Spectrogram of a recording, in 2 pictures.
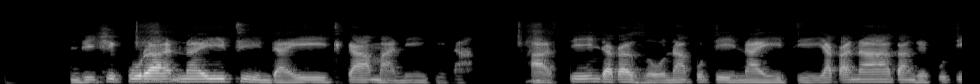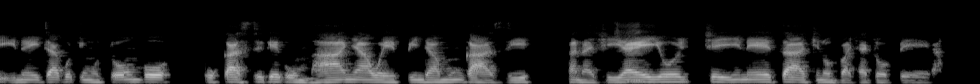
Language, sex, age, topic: Ndau, female, 50+, health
